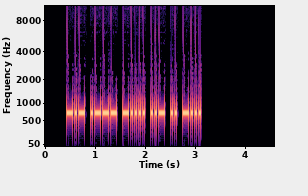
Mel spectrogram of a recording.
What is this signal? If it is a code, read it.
Morse code, heard as a keyed tone, about 30 wpm, 700 Hz. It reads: KJ6UIB
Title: USA Call Signs - 6 Characters - Repeated 3x - 30wpm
